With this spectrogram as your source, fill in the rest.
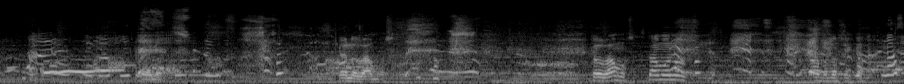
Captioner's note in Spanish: Sollozos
